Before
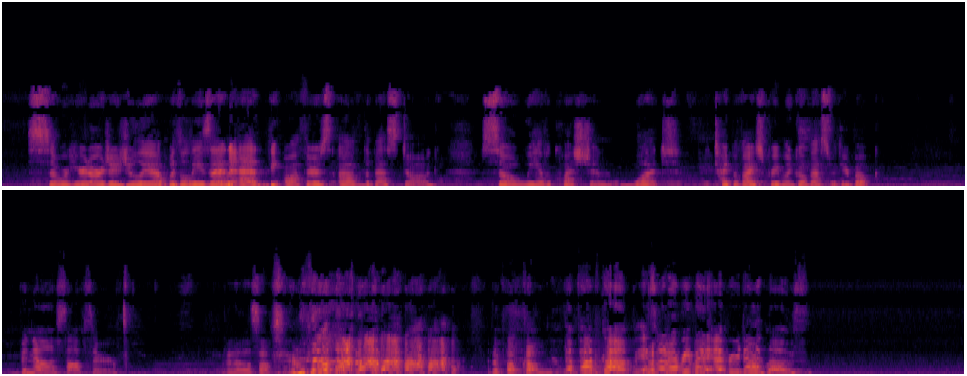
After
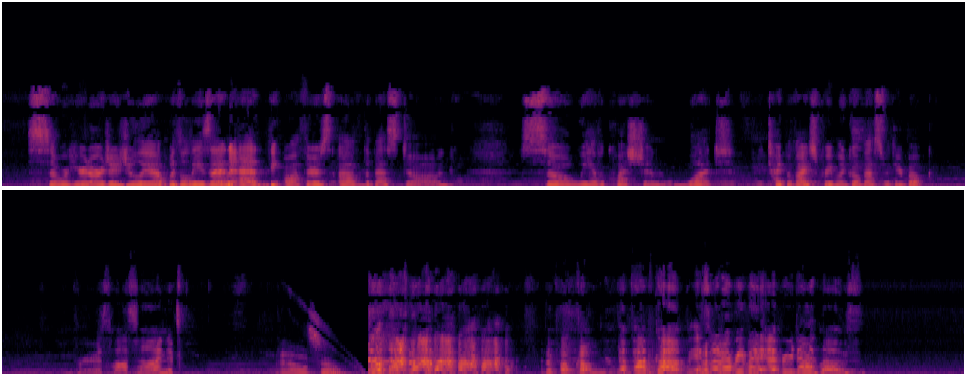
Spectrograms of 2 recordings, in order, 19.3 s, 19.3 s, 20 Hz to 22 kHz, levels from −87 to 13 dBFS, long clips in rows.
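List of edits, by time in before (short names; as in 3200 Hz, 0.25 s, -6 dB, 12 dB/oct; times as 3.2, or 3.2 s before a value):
4.01–5.08 stretch 1.5×
9.81–10.81 reverse
11.91 tape stop 0.85 s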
